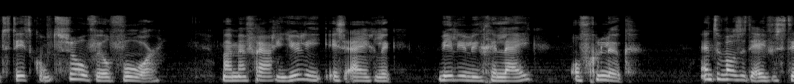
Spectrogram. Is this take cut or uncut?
uncut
